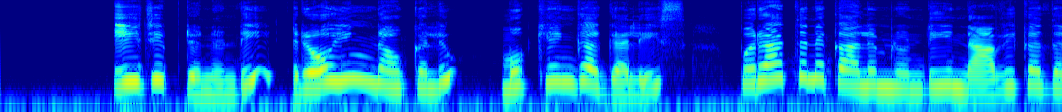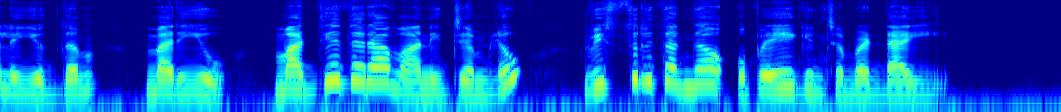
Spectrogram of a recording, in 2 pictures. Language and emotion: Telugu, neutral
